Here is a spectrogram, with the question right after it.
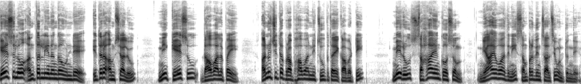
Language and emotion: Telugu, neutral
